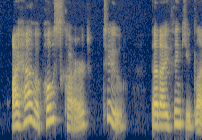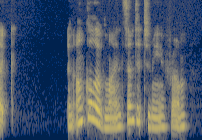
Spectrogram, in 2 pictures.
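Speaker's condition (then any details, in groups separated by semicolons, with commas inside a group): No condition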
